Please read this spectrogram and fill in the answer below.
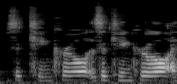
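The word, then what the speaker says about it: King K. Rool: Is it King Cruel or is it King K. Rule? Because I've been saying King K. Rule this whole time. I'm pretty sure it's spelled K. Rule because you say cruel.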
